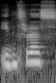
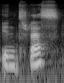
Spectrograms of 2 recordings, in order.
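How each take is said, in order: First: The stress is on the first syllable. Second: The stress is on the last syllable. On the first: The speaker calls it wrong. "I say interés instead of" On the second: The speaker calls it right. "the stress is at the back of the word in Spanish"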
